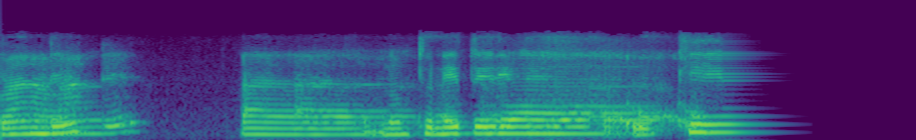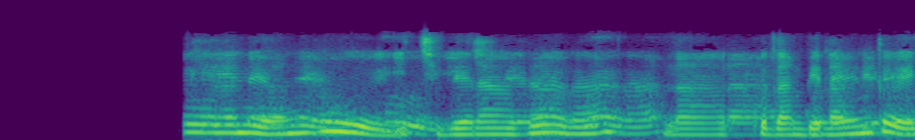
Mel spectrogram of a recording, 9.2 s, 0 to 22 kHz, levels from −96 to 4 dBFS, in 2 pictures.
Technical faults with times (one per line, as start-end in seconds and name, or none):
0.00-9.16 echo with no canceller
3.61-5.51 call audio freeze
6.05-6.33 jitter buffer slow-down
